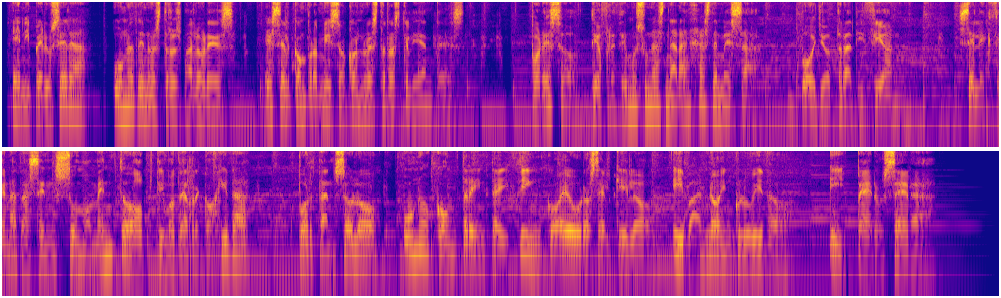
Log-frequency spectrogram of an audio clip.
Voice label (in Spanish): CUÑA EXTRA CON PRECIO CASH; DESTACAR NARANJAS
